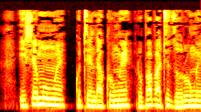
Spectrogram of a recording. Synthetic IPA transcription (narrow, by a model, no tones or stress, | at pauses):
iʃe̞mumwe̞kute̞ndakumwe̞rup̬apatid͡zo̞ɾuːmwe̞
